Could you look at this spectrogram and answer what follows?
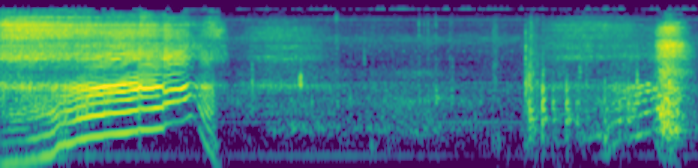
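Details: College student asleep: a long, rising, whistling snore, then after a quiet pause a snort-like sound and a short hissing breath; loud, irregular snoring: snoring.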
